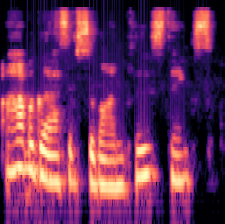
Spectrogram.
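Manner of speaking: a soft, lightly posh restaurant order; mock fancy order. Joking to viewers, ordering a glass of Sovan, mock fancy. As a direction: play at ordering fine wine.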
